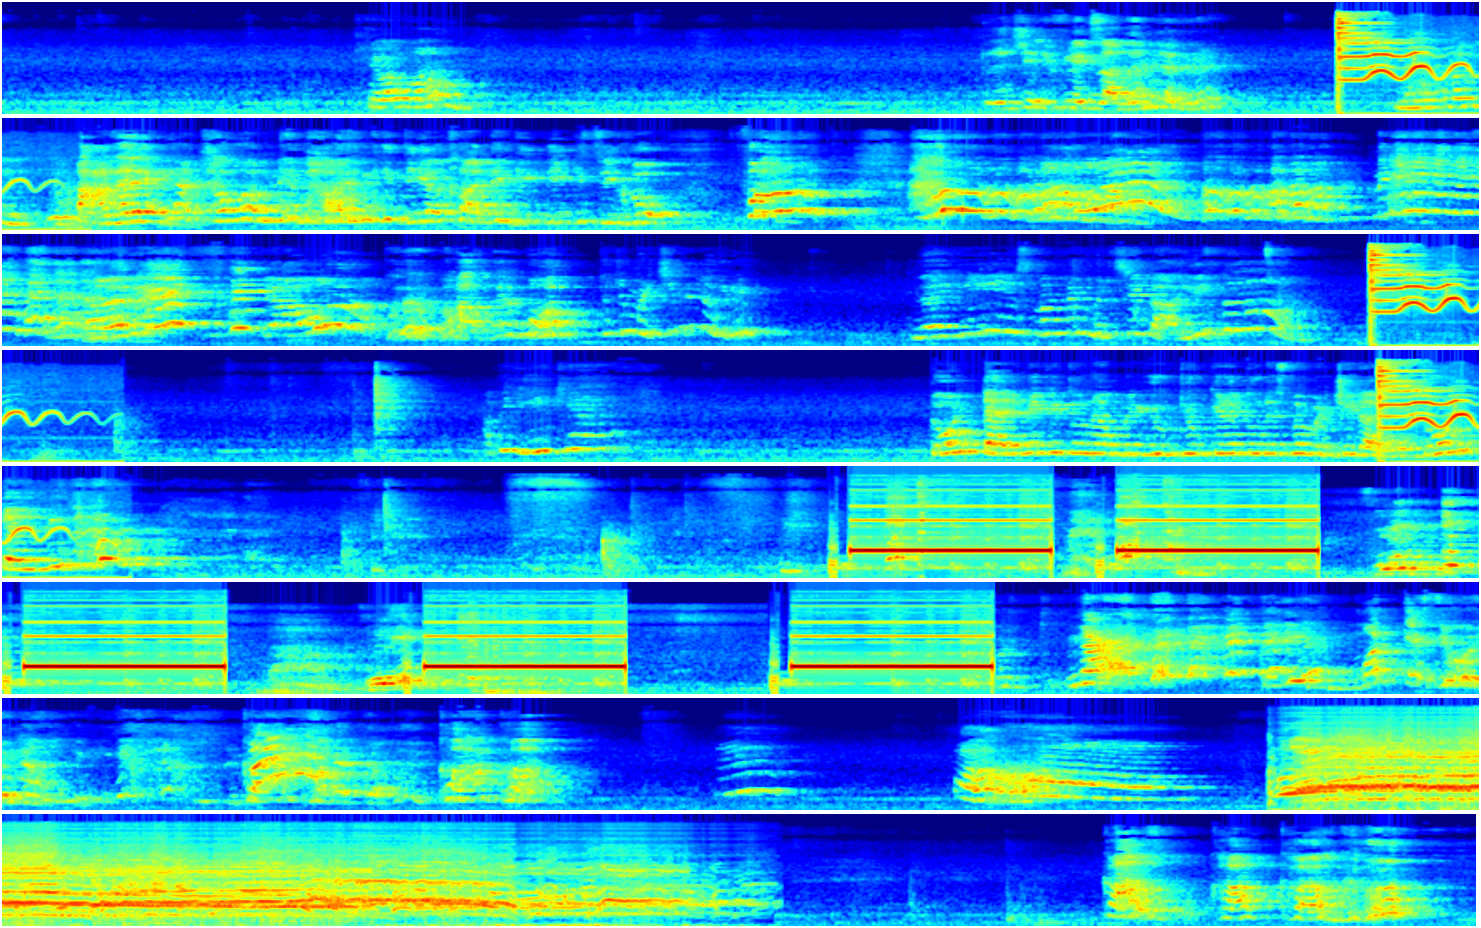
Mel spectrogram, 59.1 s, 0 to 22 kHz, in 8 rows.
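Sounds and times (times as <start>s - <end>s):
high warbling tone: 6.7s - 7.8s, 21.6s - 22.8s, 29.0s - 30.2s
crowd of young men shouting: 50.6s - 55.6s.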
